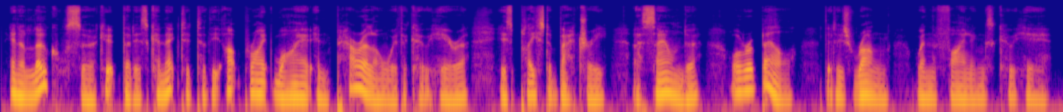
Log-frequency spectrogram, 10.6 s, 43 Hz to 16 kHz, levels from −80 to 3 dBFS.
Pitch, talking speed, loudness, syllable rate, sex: 95 Hz, 180 wpm, -20 LUFS, 5.4 syllables/s, male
